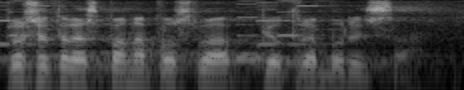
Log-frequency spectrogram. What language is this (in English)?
Polish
